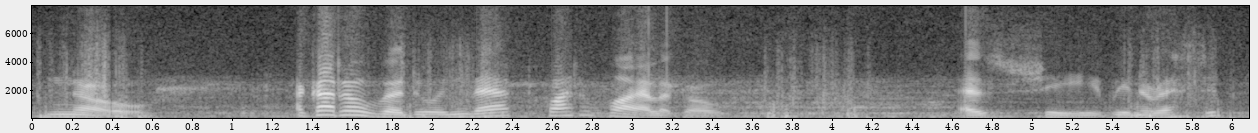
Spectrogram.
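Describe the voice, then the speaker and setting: Bitter widow on noisy old radio. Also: female voice, deep voice, big pitch swings, unhurried. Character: bitter, wounded wife of a murdered man. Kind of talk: 1940s-50s radio drama acting. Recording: muffled, noisy vintage radio recording.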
